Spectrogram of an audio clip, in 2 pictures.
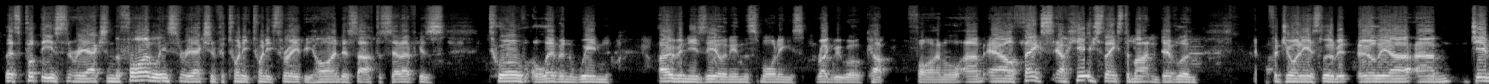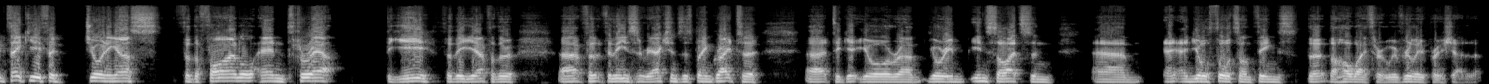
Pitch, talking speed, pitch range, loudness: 130 Hz, 195 wpm, 120-145 Hz, -14 LUFS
